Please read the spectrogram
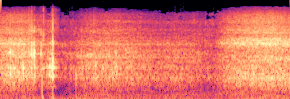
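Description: Whitewater foam rushing and splashing around the nose of a surfboard close to a board-mounted action camera, in two swells: one with a few sharp splashes just after the start, the other near the end.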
